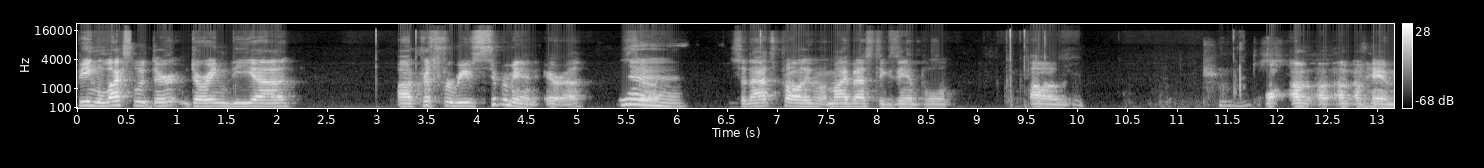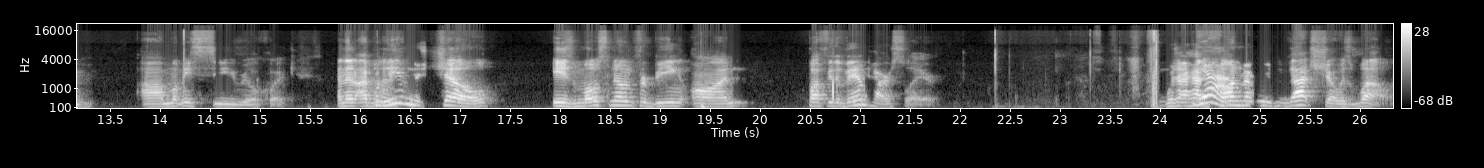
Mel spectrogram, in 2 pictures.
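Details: Male podcast guest who stutters and practices by reading comic books out loud to improve his stuttering and speech; stuttering.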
